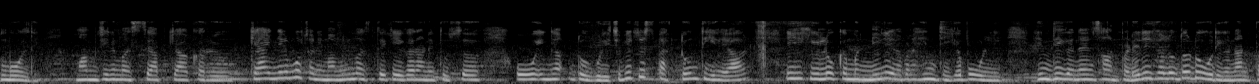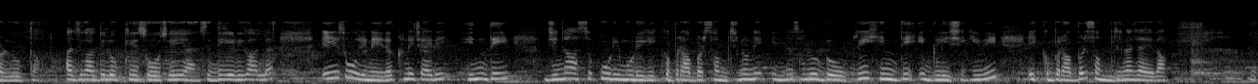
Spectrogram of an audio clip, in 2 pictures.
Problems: constant background noise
